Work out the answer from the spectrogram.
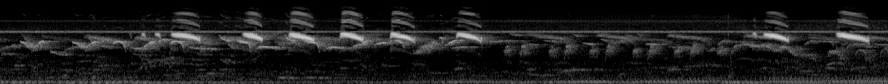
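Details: Female Chinese hwamei xùy call, six loud descending slurred notes in quick succession, a pause of about three seconds with soft chatter, then two more notes, over a low hum.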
